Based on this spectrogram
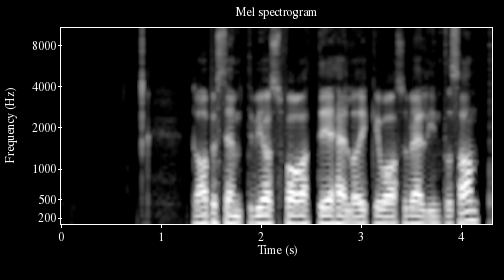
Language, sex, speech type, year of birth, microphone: Norwegian, male, spontaneous, 1951, Sennheiser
